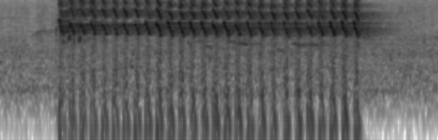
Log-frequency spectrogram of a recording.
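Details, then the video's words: Cililin song burst used to train white-rumped shama: a loud, rapid, buzzy high-pitched trill of evenly pulsed notes running a little over two seconds, starting and ending suddenly, with a faint background hiss. "MASTERAN CILILIN FULL TEMBAKAN"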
